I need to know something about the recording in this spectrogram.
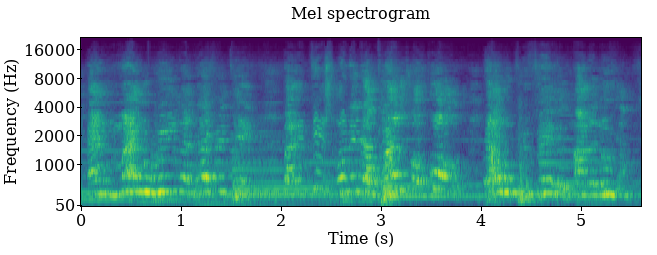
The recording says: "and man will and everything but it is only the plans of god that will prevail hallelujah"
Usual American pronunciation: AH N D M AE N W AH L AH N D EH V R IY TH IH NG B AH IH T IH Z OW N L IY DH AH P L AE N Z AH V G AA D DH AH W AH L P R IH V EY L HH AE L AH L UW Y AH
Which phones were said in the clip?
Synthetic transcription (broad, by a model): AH N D M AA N W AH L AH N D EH V R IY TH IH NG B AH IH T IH S OW N L IY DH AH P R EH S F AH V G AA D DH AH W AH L P R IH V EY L HH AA L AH L UW Y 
